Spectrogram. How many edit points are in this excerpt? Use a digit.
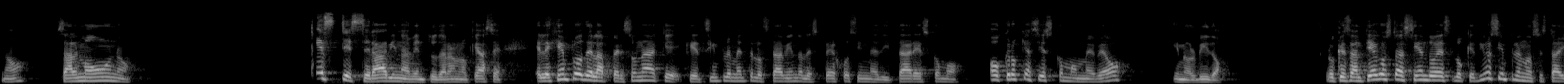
1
